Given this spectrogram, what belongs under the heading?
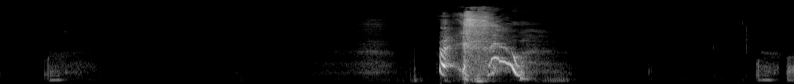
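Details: Sneeze at Christmas from a sneezy nose: a sharp explosive voiced sneeze, preceded and followed by faint breaths; a single ordinary sneeze.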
